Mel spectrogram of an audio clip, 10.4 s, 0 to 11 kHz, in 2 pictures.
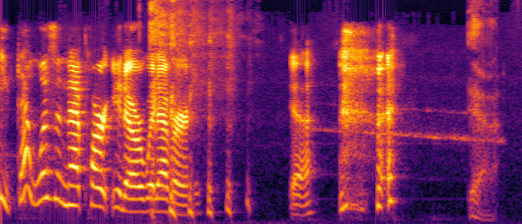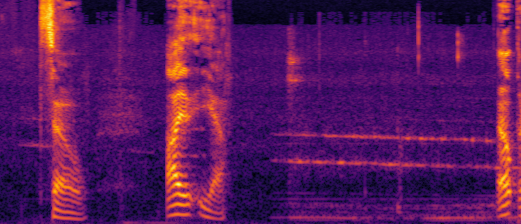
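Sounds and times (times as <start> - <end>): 
speech: 0.1 - 3.9, 4.7 - 5.0, 5.7 - 6.2, 6.9 - 7.6, 10.2 - 10.4
laughter: 1.5 - 2.5
faint fire department sirens: 3.0 - 6.4, 7.0 - 10.4.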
